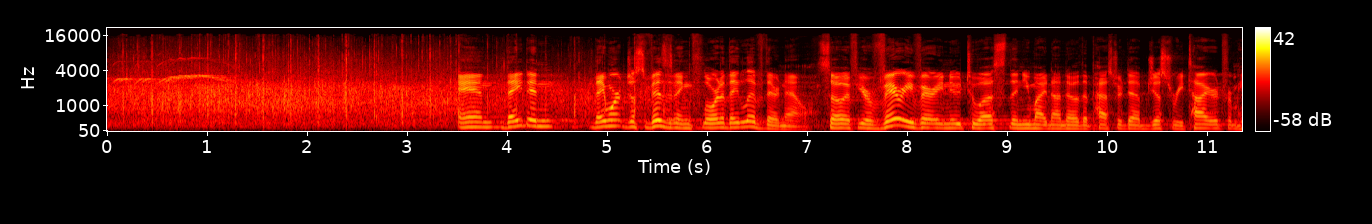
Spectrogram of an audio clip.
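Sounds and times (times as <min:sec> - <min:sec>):
church congregation applauding to welcome guest pastors: 0:00.0 - 0:05.9
speech: 0:03.5 - 0:11.3.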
